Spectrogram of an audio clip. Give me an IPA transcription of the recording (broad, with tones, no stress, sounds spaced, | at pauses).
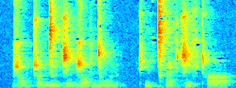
ʐ ɔ˦˨ m ʈ͡ʂ ɔ˥ ɳ ŋ͡ǀ i˥ ɳ ʈ͡ʂ e˥ m ʐ ɔ˦˨ v ŋ͡ǀ ũ˦˨ ɳ | ʈʰ ĩ˦˨ ǀʰ æ̃˦˨ x ʈ͡ʂ e˦˨ x ʈʰ ɑ˦˨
